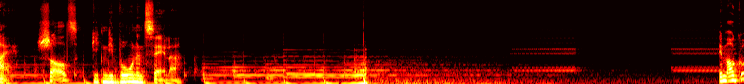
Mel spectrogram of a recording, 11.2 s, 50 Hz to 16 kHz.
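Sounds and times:
speech: 0.0 - 2.8, 10.8 - 11.1
telephone bell ringing in a home: 7.6 - 8.8, 10.0 - 11.1.

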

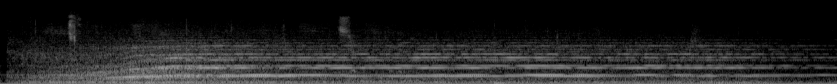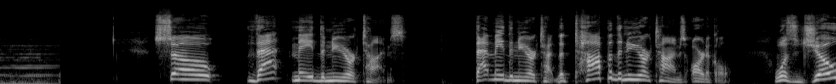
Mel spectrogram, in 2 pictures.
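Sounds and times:
air raid siren in Ukraine wailing: 0.0 - 9.0
speech: 10.0 - 12.5, 13.1 - 16.7.

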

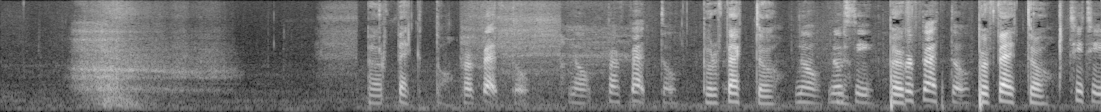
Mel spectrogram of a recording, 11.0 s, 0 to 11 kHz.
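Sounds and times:
slow deep breath in breathing exercise: 0.6 - 2.5, 3.1 - 3.6
speech: 3.7 - 11.0.

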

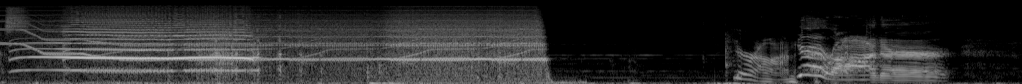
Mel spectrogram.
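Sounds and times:
loud high-pitched siren wailing: 0.2 - 5.6
speech: 7.5 - 9.5.

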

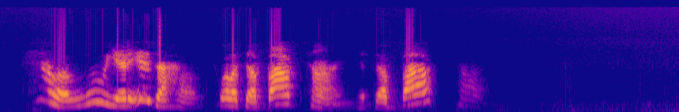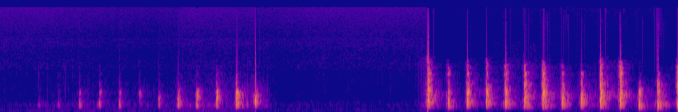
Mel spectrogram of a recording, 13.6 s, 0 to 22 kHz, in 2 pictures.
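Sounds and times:
speech: 0.5 - 4.4
rapid knocking on a door: 7.6 - 9.5, 11.1 - 13.5.

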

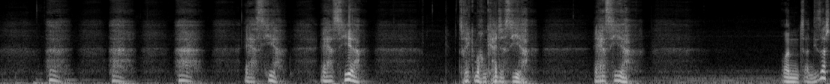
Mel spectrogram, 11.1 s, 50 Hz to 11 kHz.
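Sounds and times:
heavy ragged breathing after great exertion: 0.0 - 3.2, 4.9 - 5.7, 7.1 - 10.5
speech: 0.6 - 1.8, 3.2 - 4.9, 6.1 - 7.2, 7.9 - 8.6, 10.4 - 11.0.

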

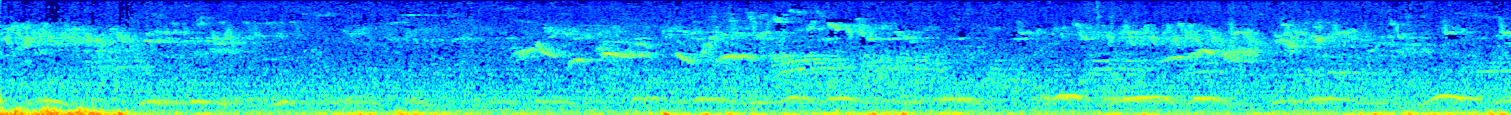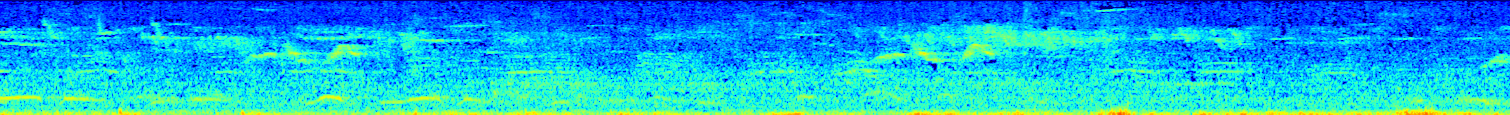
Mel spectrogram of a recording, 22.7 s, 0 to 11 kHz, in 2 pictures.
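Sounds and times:
blackbirds singing in the dawn chorus in a Wiltshire village: 0.0 - 22.6.

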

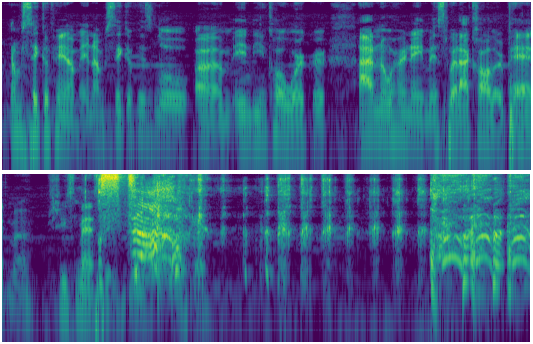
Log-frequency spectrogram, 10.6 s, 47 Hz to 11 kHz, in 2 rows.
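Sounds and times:
speech: 0.1 - 7.6
coughing fit with wheezing hacks: 6.3 - 8.1, 9.5 - 10.5
laughter: 6.6 - 10.5.

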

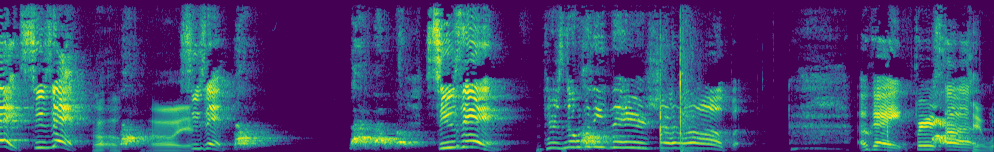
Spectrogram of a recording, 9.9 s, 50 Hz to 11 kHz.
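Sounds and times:
speech: 0.1 - 2.8, 3.5 - 9.9
dog barking at someone outside: 1.2 - 1.6, 2.3 - 4.3, 5.7 - 6.3, 9.3 - 9.8.

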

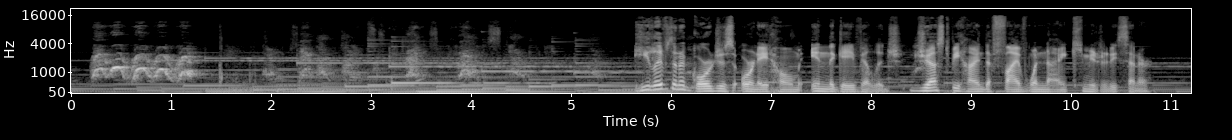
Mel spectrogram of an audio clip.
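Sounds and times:
musical backdrop: 0.0 - 11.1
small dogs barking and yipping: 0.2 - 5.4
speech: 5.7 - 10.9.

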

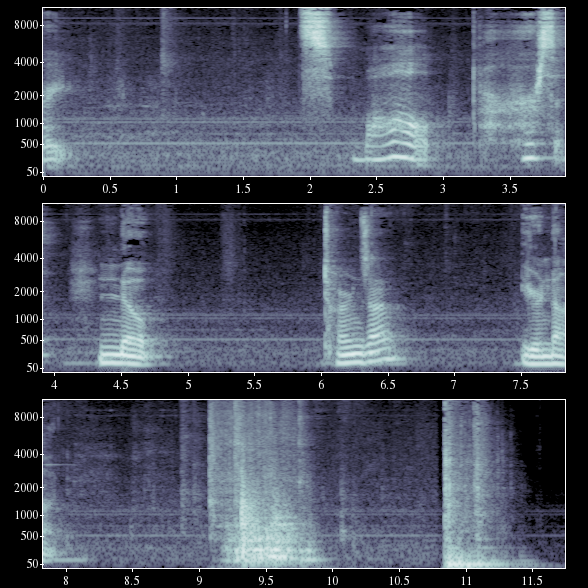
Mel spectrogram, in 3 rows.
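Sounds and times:
speech: 0.0 - 0.3, 2.0 - 3.0, 3.6 - 4.9, 6.0 - 6.7, 7.5 - 8.0, 9.2 - 10.0
door scraping and rustling as it is pushed: 9.1 - 10.0
door shutting with a solid thud: 9.1 - 10.0, 10.8 - 11.5.

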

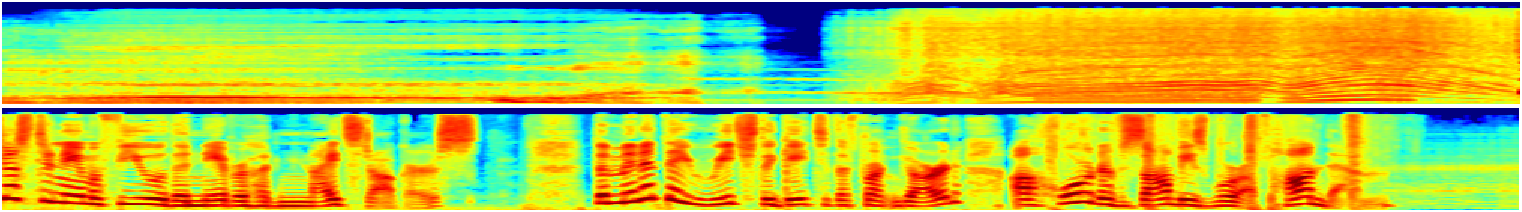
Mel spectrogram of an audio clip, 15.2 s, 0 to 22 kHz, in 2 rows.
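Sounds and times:
chainsaw engine revving: 4.2 - 8.1, 14.3 - 15.1
speech: 7.6 - 14.6.

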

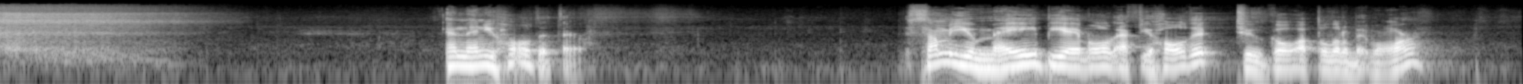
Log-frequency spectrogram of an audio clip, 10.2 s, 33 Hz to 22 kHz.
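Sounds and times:
deep inhale during a guided breathing exercise: 0.0 - 2.8
speech: 3.0 - 4.1, 6.0 - 9.6.

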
